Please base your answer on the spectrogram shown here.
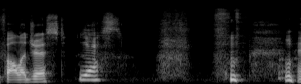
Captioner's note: chuckles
